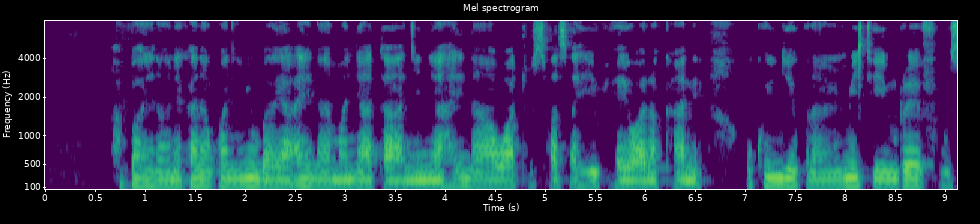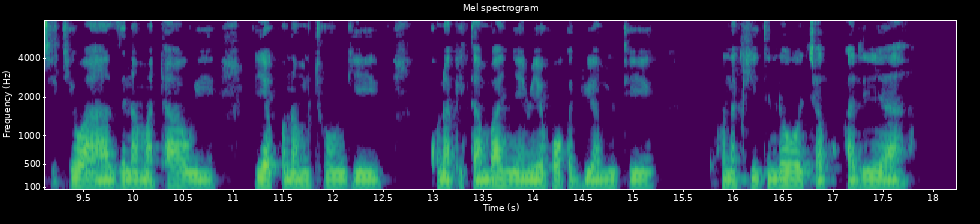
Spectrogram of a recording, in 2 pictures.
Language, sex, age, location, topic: Swahili, male, 25-35, Wajir, health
